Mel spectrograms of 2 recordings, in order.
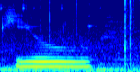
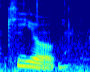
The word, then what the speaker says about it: Kyo: I always say it wrong, apparently. It comes out as Q. Kyo. It's pretty interesting. Sometimes it comes out as Kilo. God knows why. It's like, no, it's Kyo.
